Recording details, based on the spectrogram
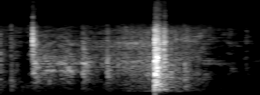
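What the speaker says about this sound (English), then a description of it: "we have it turning over quicker than before, starting some starter fluid into the air intake" An old, cheap car engine cranks over with starter fluid sprayed into the air intake, building to a sharp burst around the middle as it catches briefly before fading out, heard fairly close with no talk.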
